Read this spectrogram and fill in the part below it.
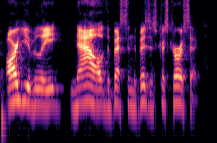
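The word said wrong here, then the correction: Kocurek: Or I say his name wrong every time. Kosarek. It's Kosarek. He is, I was with him in Miami.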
